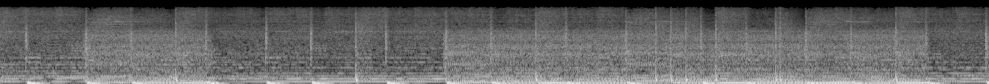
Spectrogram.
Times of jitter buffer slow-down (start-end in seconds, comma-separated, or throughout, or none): none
